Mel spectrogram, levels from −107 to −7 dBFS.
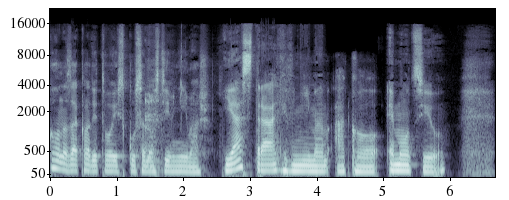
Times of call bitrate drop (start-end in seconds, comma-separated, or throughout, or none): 3.62-4.99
